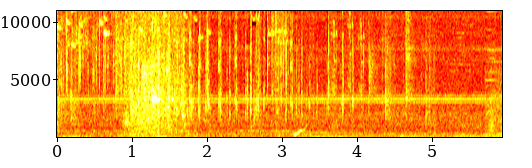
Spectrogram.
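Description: Coins jingle brightly as they are picked up.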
